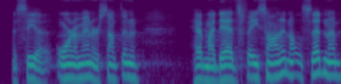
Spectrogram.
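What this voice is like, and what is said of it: Choked-up, emotional voice. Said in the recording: “getting choked up like I am now”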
